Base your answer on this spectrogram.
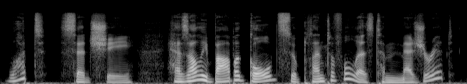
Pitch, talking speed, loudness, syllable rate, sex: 145 Hz, 165 wpm, -20 LUFS, 4.9 syllables/s, male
